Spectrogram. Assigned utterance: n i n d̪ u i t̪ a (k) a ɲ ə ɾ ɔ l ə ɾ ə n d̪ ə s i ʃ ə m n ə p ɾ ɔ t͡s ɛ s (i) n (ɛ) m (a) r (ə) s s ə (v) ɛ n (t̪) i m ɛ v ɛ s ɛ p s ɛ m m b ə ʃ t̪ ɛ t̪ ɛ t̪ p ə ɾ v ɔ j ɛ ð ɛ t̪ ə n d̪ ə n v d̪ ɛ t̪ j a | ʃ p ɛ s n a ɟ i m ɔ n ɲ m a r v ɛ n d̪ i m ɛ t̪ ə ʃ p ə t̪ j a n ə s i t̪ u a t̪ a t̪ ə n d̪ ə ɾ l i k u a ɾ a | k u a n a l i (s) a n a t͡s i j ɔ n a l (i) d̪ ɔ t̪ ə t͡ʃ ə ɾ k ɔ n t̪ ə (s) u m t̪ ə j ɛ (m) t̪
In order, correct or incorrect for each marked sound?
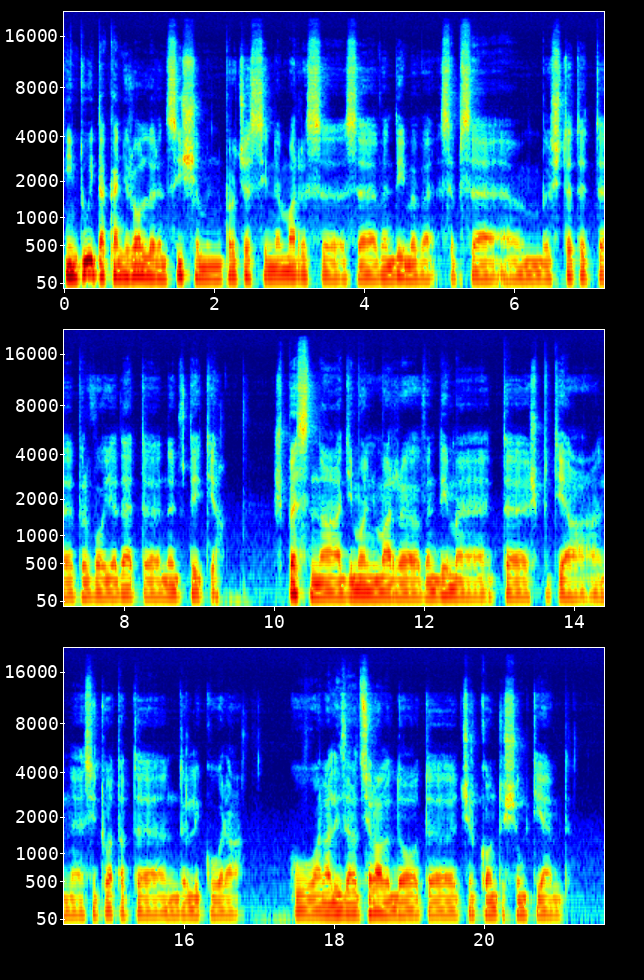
correct, correct, correct, correct, correct, correct, incorrect: d̪, incorrect: z, incorrect: ɛ, incorrect: ʃ, correct

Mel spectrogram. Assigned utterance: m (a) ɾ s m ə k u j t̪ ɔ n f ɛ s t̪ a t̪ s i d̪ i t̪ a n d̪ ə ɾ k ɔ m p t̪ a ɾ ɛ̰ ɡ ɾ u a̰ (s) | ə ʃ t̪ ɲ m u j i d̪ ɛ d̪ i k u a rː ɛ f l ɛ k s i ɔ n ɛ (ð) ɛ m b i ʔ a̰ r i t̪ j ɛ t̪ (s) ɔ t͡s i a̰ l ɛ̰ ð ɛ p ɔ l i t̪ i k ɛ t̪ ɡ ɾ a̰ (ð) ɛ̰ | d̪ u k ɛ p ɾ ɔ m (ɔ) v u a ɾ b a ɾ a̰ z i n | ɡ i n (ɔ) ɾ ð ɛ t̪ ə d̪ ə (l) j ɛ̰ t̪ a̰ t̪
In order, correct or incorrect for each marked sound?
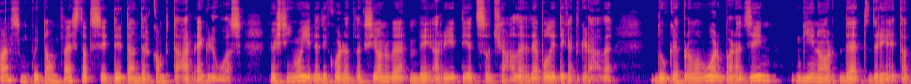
correct, correct, incorrect: v, correct, incorrect: v, correct, correct, incorrect: ɾ

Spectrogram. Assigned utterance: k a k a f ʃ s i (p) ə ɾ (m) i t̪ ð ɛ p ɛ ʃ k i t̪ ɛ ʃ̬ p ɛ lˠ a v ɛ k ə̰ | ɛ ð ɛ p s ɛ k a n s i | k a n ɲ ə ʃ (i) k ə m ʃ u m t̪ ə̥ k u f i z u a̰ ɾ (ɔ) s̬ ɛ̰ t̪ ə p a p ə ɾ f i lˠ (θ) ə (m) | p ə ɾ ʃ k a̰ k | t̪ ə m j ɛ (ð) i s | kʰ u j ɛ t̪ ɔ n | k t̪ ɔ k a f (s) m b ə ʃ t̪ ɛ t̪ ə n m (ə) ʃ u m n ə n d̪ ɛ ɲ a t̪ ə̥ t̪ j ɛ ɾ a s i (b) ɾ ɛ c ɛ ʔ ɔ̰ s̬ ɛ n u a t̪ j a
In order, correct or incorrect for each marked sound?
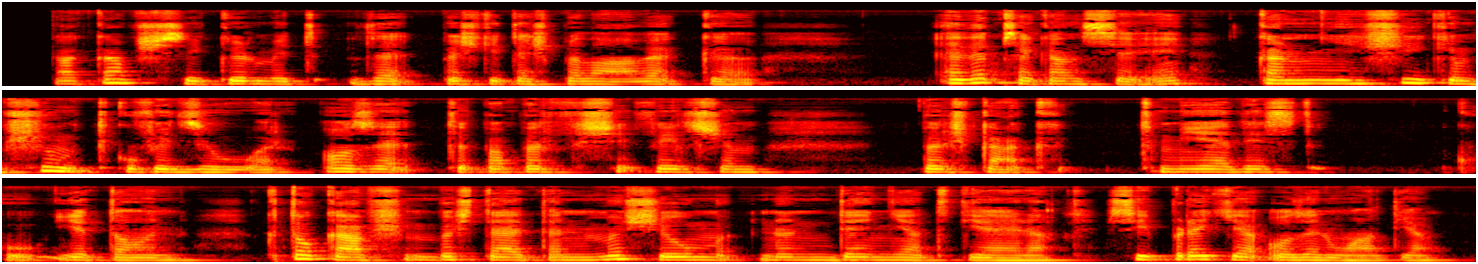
incorrect: k, correct, correct, correct, incorrect: ʃ, correct, correct, incorrect: ʃ, correct, incorrect: p

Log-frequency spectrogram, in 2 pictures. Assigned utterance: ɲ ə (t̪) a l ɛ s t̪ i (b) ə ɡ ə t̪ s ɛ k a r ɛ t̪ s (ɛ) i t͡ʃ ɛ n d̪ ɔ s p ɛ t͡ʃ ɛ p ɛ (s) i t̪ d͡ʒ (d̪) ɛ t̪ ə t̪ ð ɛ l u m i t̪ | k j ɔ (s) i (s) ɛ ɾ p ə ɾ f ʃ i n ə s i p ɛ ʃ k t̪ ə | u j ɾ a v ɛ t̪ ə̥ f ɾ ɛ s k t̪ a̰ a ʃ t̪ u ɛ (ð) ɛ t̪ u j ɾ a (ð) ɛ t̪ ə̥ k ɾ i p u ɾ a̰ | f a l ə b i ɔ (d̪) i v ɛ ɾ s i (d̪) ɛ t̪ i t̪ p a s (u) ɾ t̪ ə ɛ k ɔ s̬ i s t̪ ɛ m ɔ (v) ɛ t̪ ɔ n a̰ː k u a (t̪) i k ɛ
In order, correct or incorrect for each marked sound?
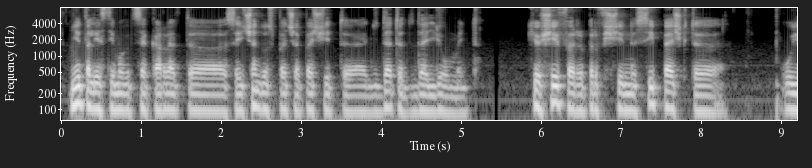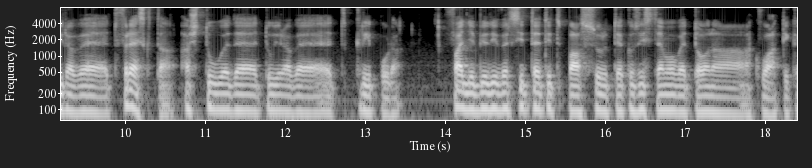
correct, incorrect: m, correct, incorrect: ʃ, correct, incorrect: ʃ, incorrect: f, correct, incorrect: v, correct, incorrect: t̪, correct, correct, correct

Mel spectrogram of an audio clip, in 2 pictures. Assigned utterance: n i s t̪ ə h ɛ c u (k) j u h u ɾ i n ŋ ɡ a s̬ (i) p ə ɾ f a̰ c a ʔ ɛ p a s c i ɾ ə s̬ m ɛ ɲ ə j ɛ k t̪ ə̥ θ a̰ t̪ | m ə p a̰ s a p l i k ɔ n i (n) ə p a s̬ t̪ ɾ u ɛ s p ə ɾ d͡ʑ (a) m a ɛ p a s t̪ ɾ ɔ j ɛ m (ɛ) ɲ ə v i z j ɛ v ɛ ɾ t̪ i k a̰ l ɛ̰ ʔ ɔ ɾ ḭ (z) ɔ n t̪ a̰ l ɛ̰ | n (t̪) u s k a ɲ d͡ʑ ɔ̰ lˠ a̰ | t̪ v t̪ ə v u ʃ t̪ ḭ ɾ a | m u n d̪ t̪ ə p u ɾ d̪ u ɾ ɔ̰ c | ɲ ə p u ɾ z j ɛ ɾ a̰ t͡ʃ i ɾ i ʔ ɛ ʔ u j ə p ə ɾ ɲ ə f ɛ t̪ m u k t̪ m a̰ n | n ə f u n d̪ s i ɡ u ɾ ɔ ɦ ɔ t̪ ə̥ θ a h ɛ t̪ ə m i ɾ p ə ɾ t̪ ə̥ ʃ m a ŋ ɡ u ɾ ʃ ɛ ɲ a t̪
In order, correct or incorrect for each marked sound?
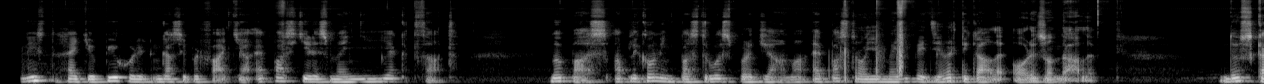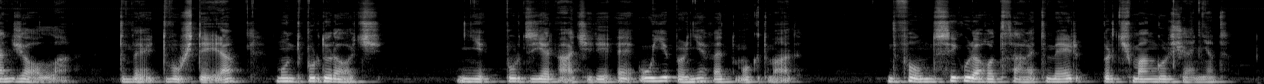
incorrect: p, correct, incorrect: ɲ, correct, correct, correct, incorrect: d̪

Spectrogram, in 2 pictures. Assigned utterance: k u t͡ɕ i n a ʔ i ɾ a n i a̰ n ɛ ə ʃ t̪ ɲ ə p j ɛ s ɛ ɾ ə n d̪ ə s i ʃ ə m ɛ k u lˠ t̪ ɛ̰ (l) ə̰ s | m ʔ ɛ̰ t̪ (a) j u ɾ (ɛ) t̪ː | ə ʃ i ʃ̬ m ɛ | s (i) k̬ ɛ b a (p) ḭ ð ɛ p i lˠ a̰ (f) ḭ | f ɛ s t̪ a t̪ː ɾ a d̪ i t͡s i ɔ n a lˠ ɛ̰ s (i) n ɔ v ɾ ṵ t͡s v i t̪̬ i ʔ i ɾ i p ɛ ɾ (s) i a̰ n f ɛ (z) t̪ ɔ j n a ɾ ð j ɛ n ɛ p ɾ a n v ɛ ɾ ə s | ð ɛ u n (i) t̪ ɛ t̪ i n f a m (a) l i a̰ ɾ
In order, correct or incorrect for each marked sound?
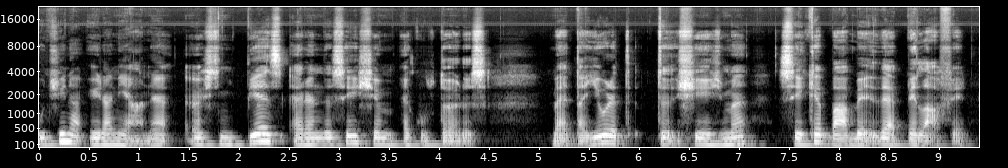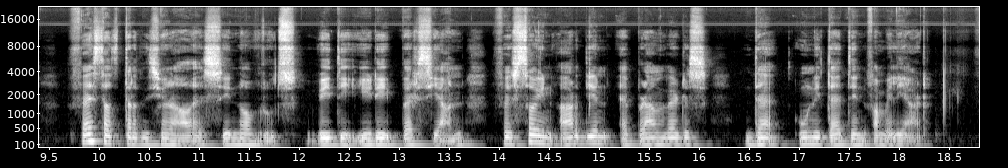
incorrect: ɾ, correct, correct, correct, incorrect: b, correct, correct, correct, incorrect: s, correct, incorrect: i

